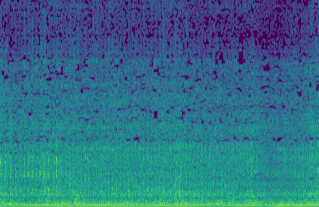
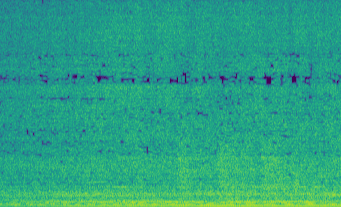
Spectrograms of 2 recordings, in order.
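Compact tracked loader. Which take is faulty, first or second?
first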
